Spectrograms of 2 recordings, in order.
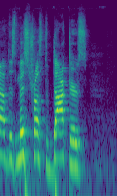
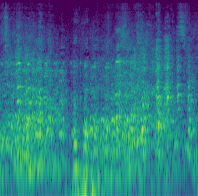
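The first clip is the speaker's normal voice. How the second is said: crowd laughter; 3 semitones lower, 5 dB quieter than usual. Real, not acted. Audience laughs at joke.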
